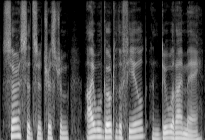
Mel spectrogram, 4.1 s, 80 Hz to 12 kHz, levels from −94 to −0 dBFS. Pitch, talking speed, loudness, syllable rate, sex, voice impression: 135 Hz, 220 wpm, -18 LUFS, 4.5 syllables/s, male, masculine, middle-aged, relaxed, powerful, soft, muffled, slightly raspy, mature, wild, slightly lively, strict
